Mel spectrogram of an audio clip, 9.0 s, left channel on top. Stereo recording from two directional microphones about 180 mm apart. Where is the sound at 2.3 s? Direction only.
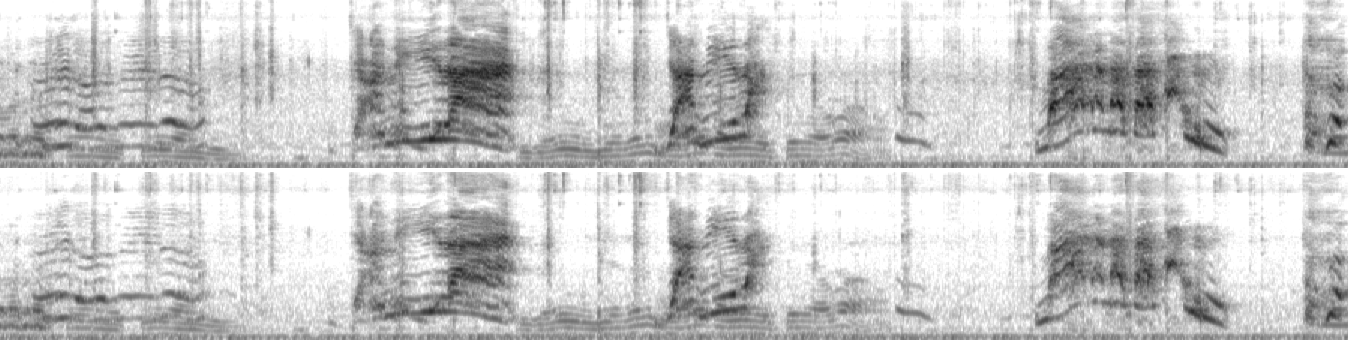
10° left (ahead or behind).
